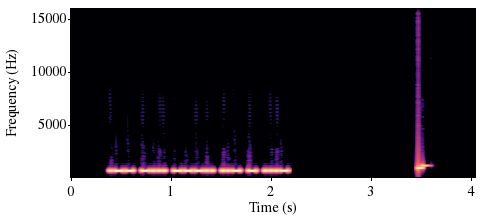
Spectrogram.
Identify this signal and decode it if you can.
Morse code, heard as a keyed tone, about 43 wpm, 700 Hz. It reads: WB8UTV
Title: USA Call Signs - 6 Characters - 4x Character Spacing - 45wpm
